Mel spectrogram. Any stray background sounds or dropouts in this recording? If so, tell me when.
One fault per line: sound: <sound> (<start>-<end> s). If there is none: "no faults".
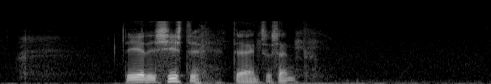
no faults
